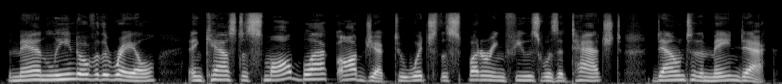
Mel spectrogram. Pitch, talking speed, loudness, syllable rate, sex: 190 Hz, 185 wpm, -18 LUFS, 4.4 syllables/s, female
